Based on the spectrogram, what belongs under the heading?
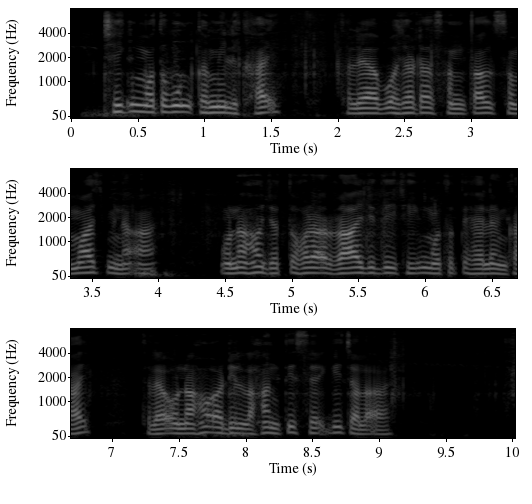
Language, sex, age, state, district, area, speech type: Santali, male, 18-30, West Bengal, Birbhum, rural, spontaneous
